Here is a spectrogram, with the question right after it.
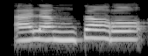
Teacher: Alam tara, ada pelajaran izhar syafawi. Mim sukun bertemu huruf ta, maka dibaca jelas di bibir.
